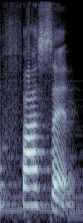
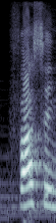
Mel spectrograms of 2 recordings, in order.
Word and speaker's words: fasten: to fasten to fasten you see the t is silent to fasten fasten your seat belt fasten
